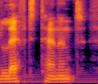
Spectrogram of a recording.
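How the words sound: It is said the British way, 'lef-tenant'.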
